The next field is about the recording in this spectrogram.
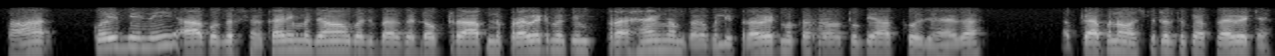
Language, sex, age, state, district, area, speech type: Hindi, male, 60+, Rajasthan, Jodhpur, urban, conversation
